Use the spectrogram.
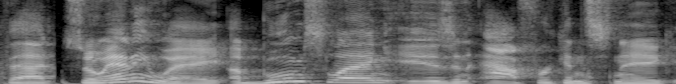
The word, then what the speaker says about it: boomslang: Except for one, boomslangs. Now I know someone's gonna comment, right? There's gonna be the 7 South African viewers I have. It's not pronounced boomslang, it's pronounced boomslang or whatever, right?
